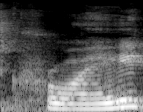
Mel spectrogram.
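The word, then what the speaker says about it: Kroy: I ended up ordering two balls of patents Croy to make socks for Troy it Rhymes Croy for Troy um and this color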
